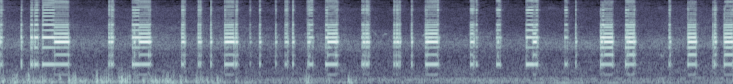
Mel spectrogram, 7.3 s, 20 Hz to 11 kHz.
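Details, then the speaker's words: AT Max metal detector with sniper coil, sensitivity turned high, in a park: short clear high-pitched beeps repeating about once a second, solid 73-74 reading on a very shallow target about an inch down; solid repeatable signal. "it is got a 73 74 solid so we're gonna saying we got it it's really really shallow probably about a inch below"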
